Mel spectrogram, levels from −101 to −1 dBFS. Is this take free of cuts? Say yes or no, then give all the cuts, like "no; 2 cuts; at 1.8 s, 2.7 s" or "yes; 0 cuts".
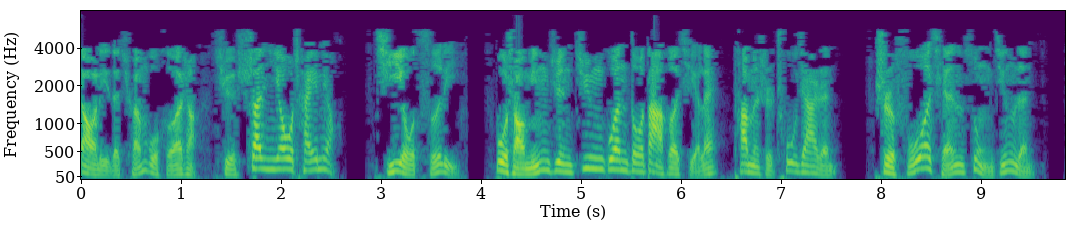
yes; 0 cuts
